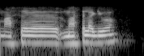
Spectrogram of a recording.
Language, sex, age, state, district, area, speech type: Odia, male, 18-30, Odisha, Kalahandi, rural, conversation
